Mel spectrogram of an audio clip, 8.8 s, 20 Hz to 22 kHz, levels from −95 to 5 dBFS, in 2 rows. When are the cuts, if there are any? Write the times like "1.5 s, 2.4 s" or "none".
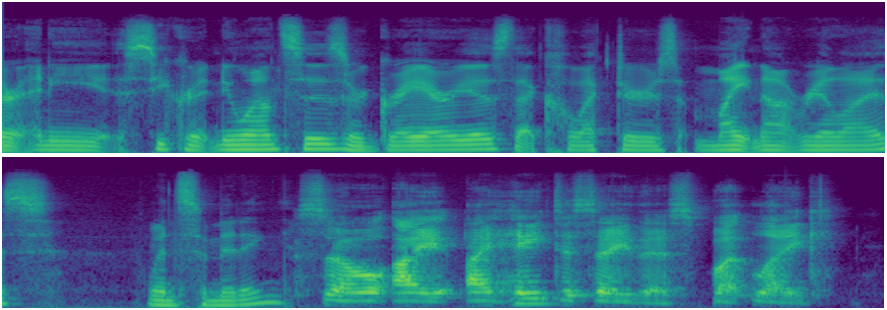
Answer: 5.9 s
